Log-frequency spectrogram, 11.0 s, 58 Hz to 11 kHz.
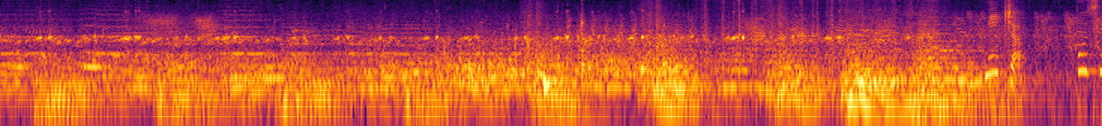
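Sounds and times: frog-like croaking: 0:00.0 - 0:07.0
soft instrumental music: 0:00.0 - 0:10.4.

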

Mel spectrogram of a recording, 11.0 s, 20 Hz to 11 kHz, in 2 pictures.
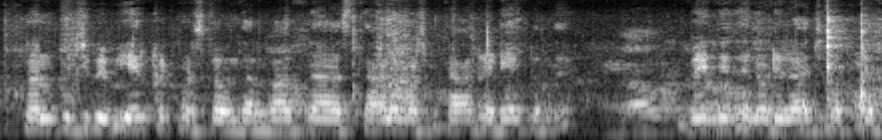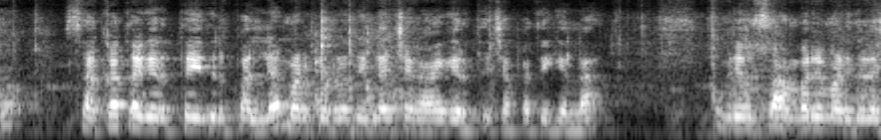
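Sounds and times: metal ladle stirring in pot: 0:00.0 - 0:03.3, 0:07.2 - 0:10.5
ladle clinking against pot: 0:05.0 - 0:05.9, 0:07.4 - 0:08.7.

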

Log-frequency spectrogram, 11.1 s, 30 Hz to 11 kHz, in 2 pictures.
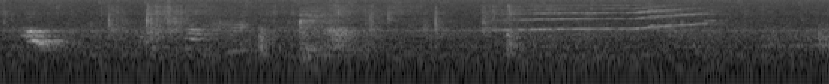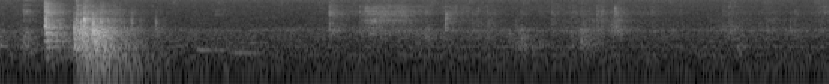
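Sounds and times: rising squeak: 0:03.3 - 0:04.8.

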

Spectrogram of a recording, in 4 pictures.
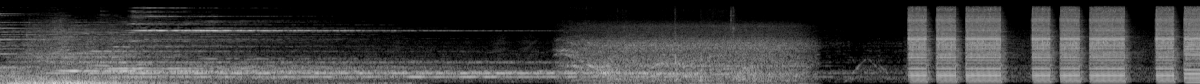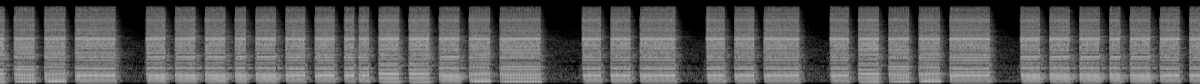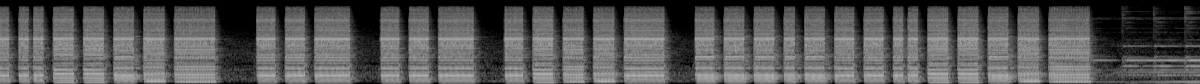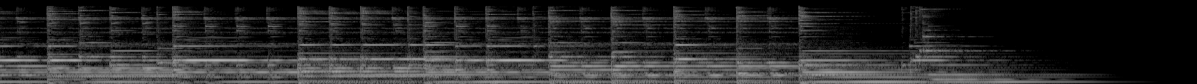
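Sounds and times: short noisy swell: 0:00.0 - 0:09.1
buzzy electronic melody: 0:00.0 - 0:35.4.

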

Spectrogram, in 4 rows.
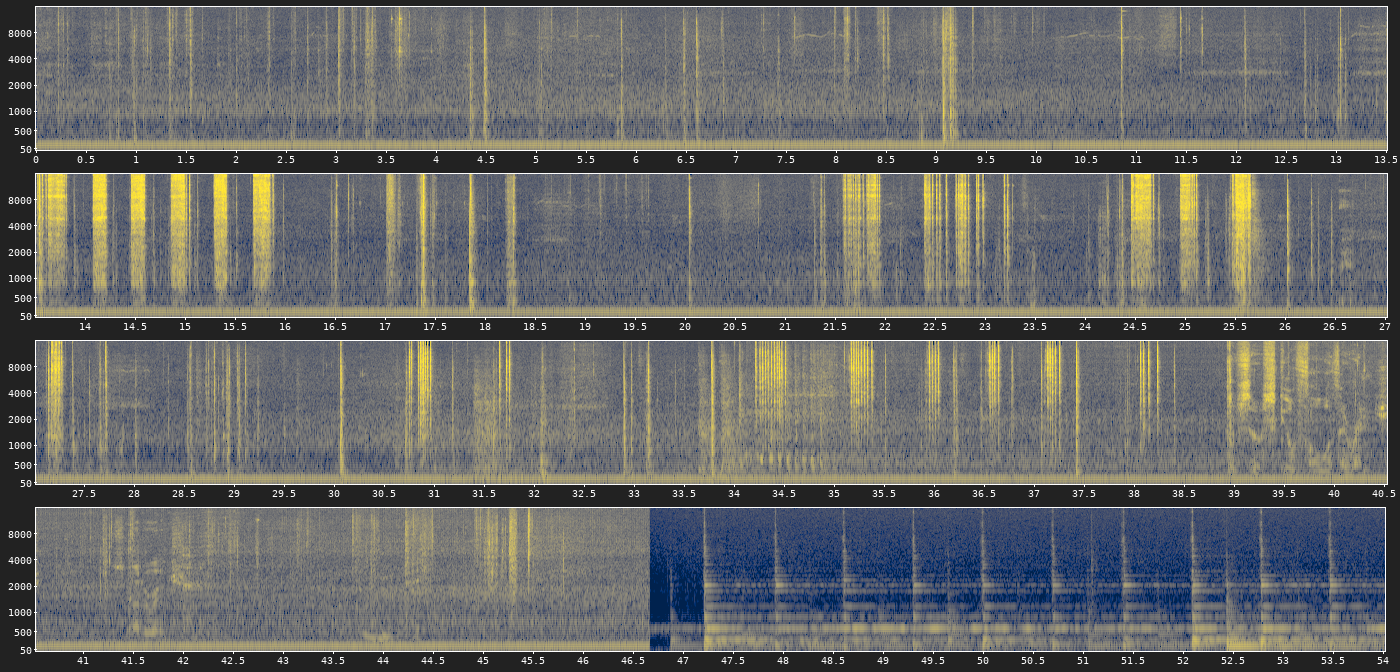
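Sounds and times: low hum: 0:00.0 - 0:54.0
ratchet clicking: 0:13.5 - 0:16.0, 0:21.5 - 0:23.2, 0:24.3 - 0:25.7, 0:27.1 - 0:27.5, 0:30.7 - 0:31.0, 0:34.0 - 0:37.4, 0:38.0 - 0:38.4.

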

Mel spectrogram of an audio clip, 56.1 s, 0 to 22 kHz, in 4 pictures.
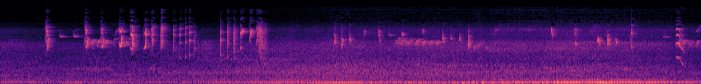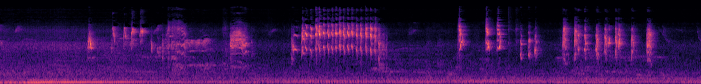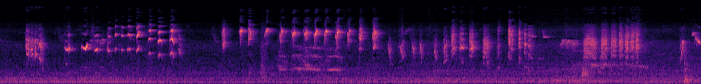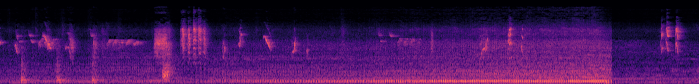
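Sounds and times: harsh scratchy bird calls: 0:00.8 - 0:14.7, 0:15.7 - 0:56.0
bird singing chattering song: 0:00.8 - 0:56.0.

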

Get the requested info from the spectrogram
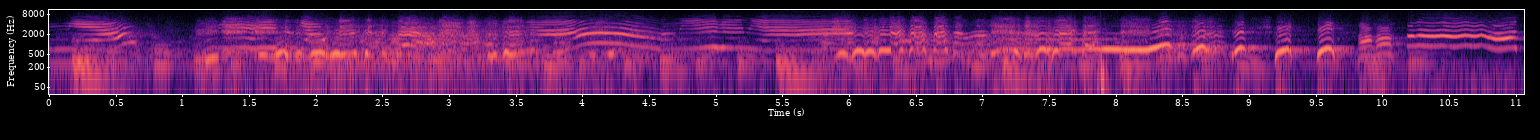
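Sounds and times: piano accompaniment: 0:00.0 - 0:10.2.

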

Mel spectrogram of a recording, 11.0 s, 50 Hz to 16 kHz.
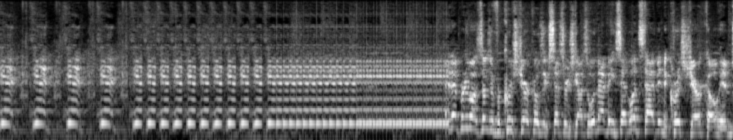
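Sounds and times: man speaking: 0:00.0 - 0:04.6, 0:06.6 - 0:11.0
looped spoken syllable stutter: 0:00.0 - 0:11.0
electronic buzzing tone: 0:01.9 - 0:06.9.

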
